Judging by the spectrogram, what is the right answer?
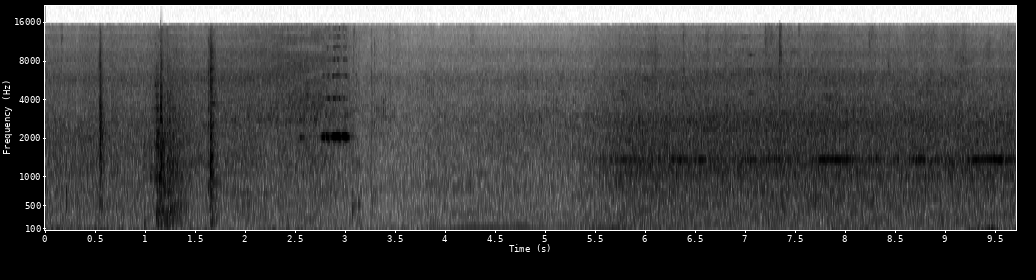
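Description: A few sharp knocks, then a vehicle's reversing alarm starts beeping repeatedly about six seconds in, over steady traffic noise.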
